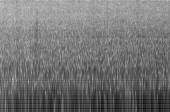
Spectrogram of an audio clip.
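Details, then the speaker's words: Barn-find vehicle idling after first start in six years, with power steering and air conditioning, quieter than expected. Steady, even low rumble with no knocks, misses or ticks: normal idle. "they're so smooth aren't they that's weird the power steering and air conditioning oh no that's amazing i thought it was a lot louder than it was"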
